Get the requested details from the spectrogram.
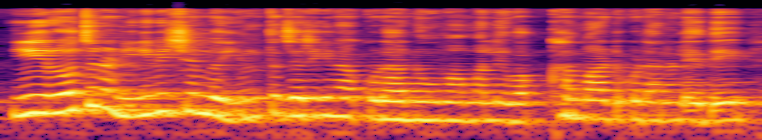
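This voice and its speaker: A woman's voice: a little high, fairly even intonation, fast talker, dark tone, natural voice. A woman voicing a stern middle-aged mother full of remorse. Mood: remorseful. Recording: roomy reverberant room.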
